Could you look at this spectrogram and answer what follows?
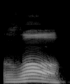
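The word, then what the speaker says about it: ظ: Zo, coba.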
